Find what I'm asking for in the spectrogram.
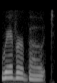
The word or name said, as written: riverboat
